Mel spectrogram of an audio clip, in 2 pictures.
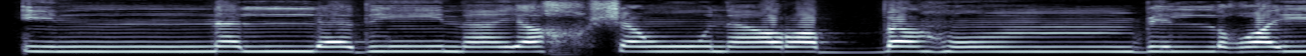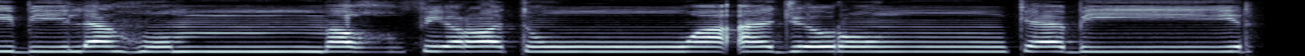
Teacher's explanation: کلمت یخشون میں حرف الخاء ہے اور خاء کی ادائیگی حلق کے اوپر والے حصے سے ہے، خاء حروف التفخیم میں سے ہے، لہذا ہمیں یہ حرف کو بھاری آواز میں پڑھنا ہے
